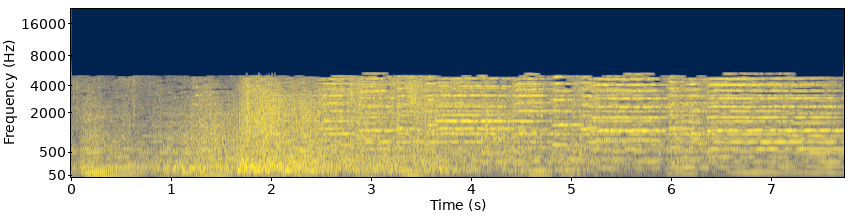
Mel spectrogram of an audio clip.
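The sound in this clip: Cannon fire from a sailing warship: a heavy booming blast rises out of a constant, loud rumbling roar and then gives way to sustained, noisy rumble that continues to the end.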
